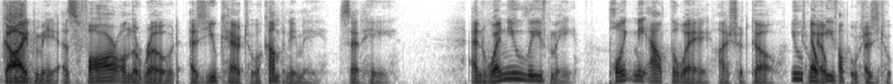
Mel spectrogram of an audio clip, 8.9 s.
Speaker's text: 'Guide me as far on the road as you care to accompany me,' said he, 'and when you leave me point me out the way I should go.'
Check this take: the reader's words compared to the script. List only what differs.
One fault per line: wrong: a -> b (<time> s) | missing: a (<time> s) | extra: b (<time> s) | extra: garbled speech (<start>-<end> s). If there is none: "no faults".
extra: garbled speech (7.9-8.9 s)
